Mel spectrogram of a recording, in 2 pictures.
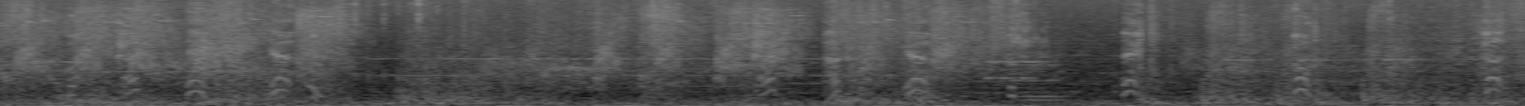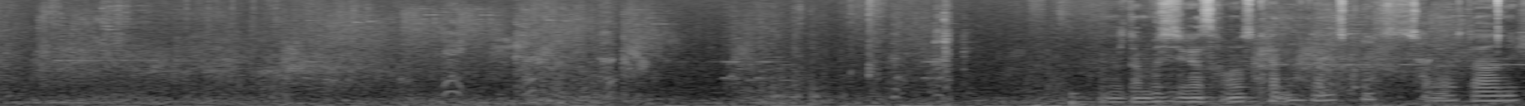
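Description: Swords clash and slash rapidly in a video game battle.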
